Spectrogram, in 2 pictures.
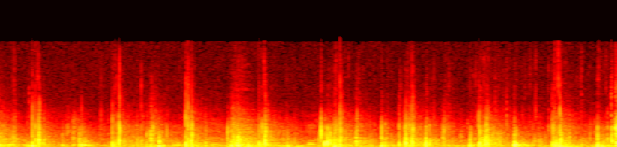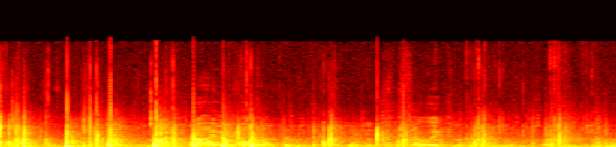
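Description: Indistinct voices of people talking nearby, without clear words, broken by many short sharp taps and knocks at irregular intervals.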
